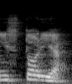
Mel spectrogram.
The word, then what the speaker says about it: historia: Vamos con historia. Historia. La sílaba tónica es to.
